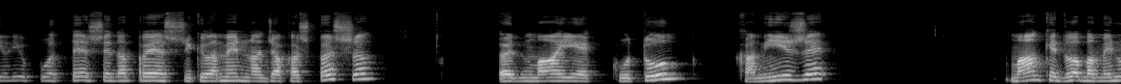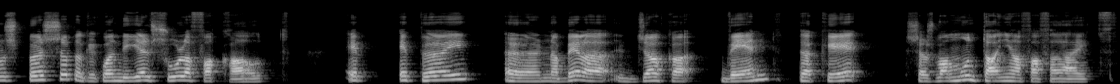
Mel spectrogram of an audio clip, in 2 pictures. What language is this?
Piedmontese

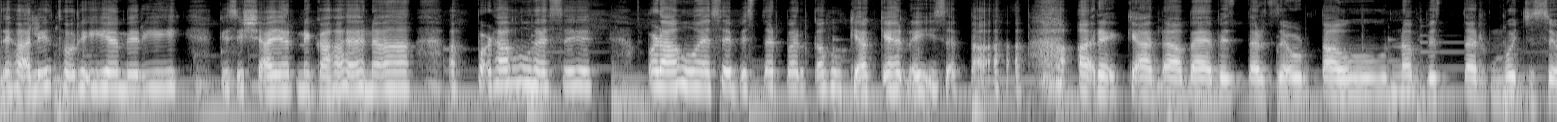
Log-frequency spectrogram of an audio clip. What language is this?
Hindi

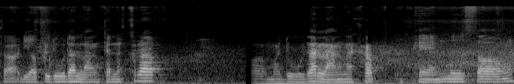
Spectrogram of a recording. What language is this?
Thai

